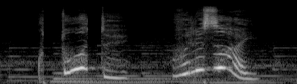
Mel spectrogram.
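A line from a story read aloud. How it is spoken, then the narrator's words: Frightened cry. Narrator (Russian): Испуганно вскрикнула Элла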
